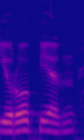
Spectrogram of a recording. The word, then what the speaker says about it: European: Here we got a vowel letter, but while we are pronouncing European, here we are getting consonant sound.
